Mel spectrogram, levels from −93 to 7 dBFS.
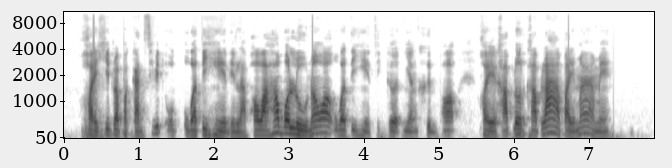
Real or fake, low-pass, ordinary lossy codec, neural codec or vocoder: real; 9.9 kHz; none; none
